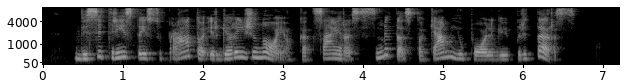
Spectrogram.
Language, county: Lithuanian, Panevėžys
